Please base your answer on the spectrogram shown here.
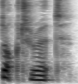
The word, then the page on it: doctorate: British English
